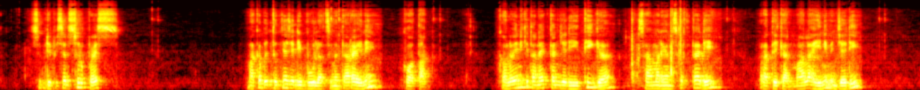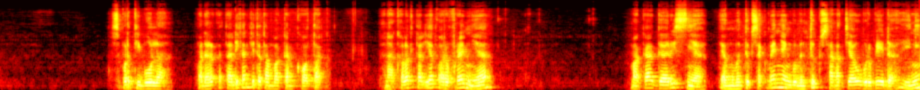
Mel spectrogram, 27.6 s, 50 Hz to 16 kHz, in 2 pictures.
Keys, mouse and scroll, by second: 5.1 click, 6.6 click, 7.9-10.2 drag, 11.0 click, 13.2 click, 20.4 click, 21.4 click, 22.7 click.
